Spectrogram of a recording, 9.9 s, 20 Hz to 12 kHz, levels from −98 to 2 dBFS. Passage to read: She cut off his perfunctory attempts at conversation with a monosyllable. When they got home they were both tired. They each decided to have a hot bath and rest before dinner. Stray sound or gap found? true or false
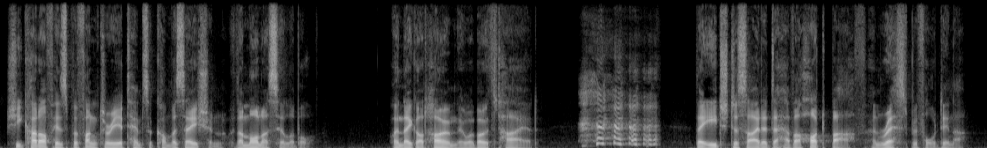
true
